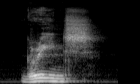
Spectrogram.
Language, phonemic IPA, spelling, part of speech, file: Dutch, /ɡriːns/, greens, noun, Nl-greens.ogg
- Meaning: plural of green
